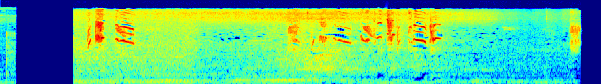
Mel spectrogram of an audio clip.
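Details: Golden-headed white-eye, a protected white-eye whose call is unusually tuneful, gives high, sweeping chirps in two quick bursts a few seconds apart, almost song-like, over a faint low hum.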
